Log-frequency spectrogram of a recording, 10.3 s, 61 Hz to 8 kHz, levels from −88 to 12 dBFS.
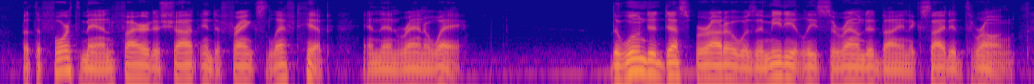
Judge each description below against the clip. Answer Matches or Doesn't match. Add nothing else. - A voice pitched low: Matches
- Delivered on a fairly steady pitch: Doesn't match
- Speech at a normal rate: Matches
